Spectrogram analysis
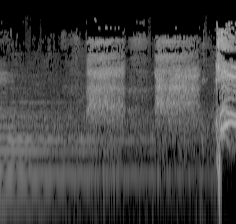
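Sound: heavy breathing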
